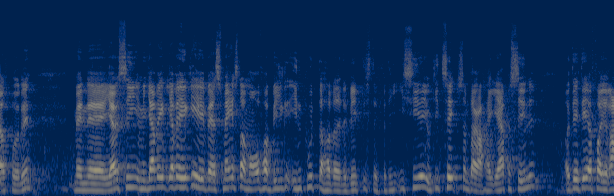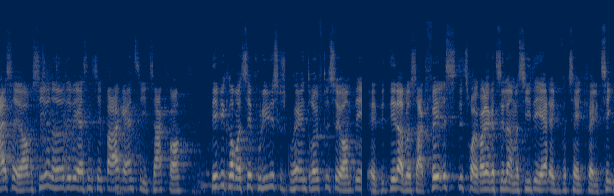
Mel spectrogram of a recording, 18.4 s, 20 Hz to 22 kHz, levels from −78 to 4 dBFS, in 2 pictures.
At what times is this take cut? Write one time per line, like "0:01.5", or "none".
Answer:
0:14.6
0:17.4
